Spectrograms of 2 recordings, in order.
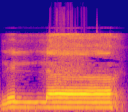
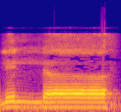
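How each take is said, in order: Both takes have the same delivery.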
